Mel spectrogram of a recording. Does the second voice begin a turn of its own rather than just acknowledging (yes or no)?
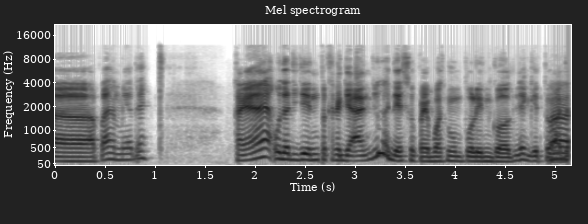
yes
